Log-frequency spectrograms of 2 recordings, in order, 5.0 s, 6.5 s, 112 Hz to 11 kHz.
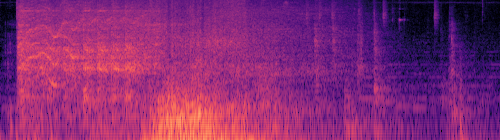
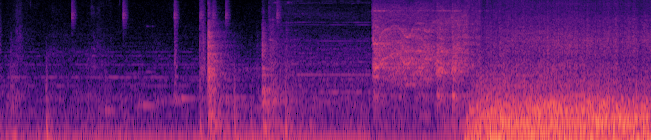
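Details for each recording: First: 1959 Chevy Apache pickup with LS3 after custom rewiring: starter churns steadily for a couple of seconds and winds down without catching; crank-no-start caused by the starter enable wire at pin 52 being incorrectly hooked up. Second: 1959 Chevy Apache pickup with LS3 V8, first key start after full custom rewiring, turbos not hooked up, fuel pressure just adjusted: several cranks and catches, then a steady deep even rumble with no misses or knocks; normal running.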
